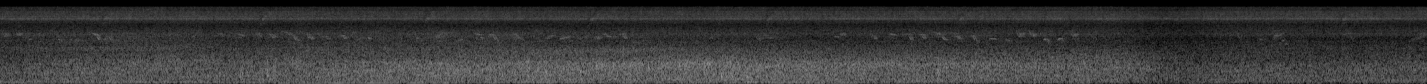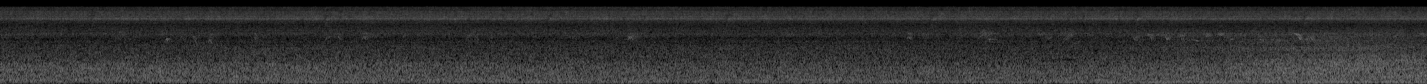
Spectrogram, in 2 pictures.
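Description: Steady rain falling on grass, with a swell of wind-driven rain that builds over the first few seconds and dies away about twelve seconds in. Faint high chirps run over the rain.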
